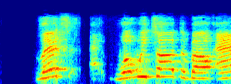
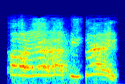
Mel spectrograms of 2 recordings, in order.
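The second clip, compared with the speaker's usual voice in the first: higher-pitched, gleeful exclamation; acted delight; 9 semitones higher, 5 dB quieter than usual. Dreaming of getting on TV, excited. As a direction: pipe up high with mock glee.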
